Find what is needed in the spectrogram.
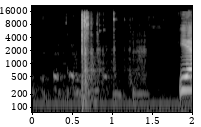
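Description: Faint handling of small objects with one sharp, light click about a third of the way in. A woman's voice says "yes" near the end.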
